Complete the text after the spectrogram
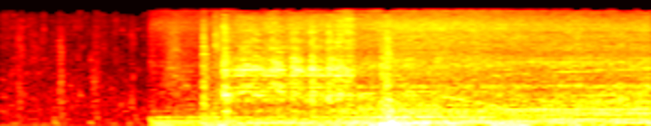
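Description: A vehicle engine starts up and hums with a low, steady drone.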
